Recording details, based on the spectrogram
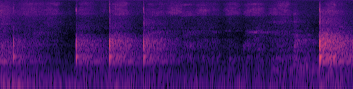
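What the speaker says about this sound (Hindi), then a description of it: "तो आइए लिखते हैं वर्ग" Writing on a board in a chemistry lesson, a handful of short scratchy strokes in uneven rhythm, close and fairly quiet with no voice over them.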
